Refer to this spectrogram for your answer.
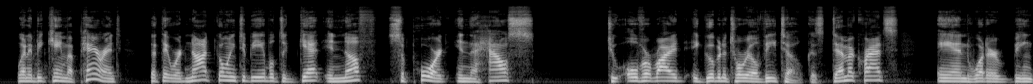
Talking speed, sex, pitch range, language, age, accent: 175 wpm, male, 130-180 Hz, English, 50-69, American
